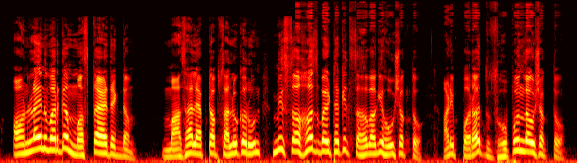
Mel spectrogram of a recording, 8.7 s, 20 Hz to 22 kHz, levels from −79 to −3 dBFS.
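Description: Speech clip, fine until about 4.42 s, just after "लॅपटॉप चालू करून मी", when crude rate conversion kicks in and stays to the end at 8.66 s. Samples seem to be repeated rather than filtered, which fits a 3:2 step such as 32 kHz up to 48 kHz. That repeating pattern sprays inharmonic tones about 25 dB below the speech, so you get a gritty fizz riding on the louder and brighter sounds.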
